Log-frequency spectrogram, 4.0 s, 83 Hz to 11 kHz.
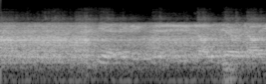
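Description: A distant station's voice coming over HF single-sideband through the Yaesu FT-1000 transceiver's speaker: narrow and muffled, under a haze of static, with a thin steady whistle at the start.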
